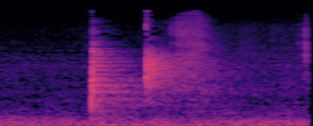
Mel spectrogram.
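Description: A snooker shot: a sharp click of the cue tip striking the cue ball, then about half a second later a louder click as the cue ball hits an object ball.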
